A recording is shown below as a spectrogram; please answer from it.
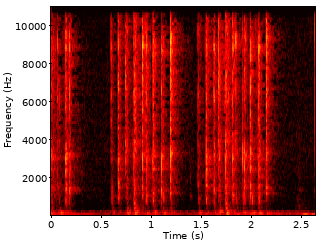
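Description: Rapid clicking of computer keyboard keys being typed on, steady bursts with a short pause, close and fairly quiet, no talking.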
